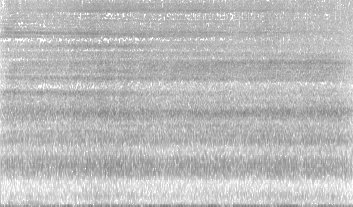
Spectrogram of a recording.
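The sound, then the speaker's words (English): Ujjayi breathing, made through a partly closed throat, gives a soft, steady, hissing rush of air that stays even and continuous, with only slight swells and a brief dip. “And it's an Ujjayi breath where you partially close the aperture in the back of your throat. A lot of yogis will know of Ujjayi breath, but it sounds like this.”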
